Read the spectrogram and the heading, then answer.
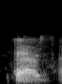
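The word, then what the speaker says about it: Phares: I'm guessing your counterparts like Steve Huey and Ned Raggett and Heather Ferris, or whatever you say her name. – Ferris.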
